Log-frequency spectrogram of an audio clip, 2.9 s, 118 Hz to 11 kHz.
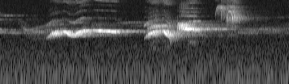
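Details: Common blackbird singing in Świnoujście, Poland, on 25 September 2022; two mellow, fluted warbling phrases, the second ending in a high, scratchy twitter, over quiet background.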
